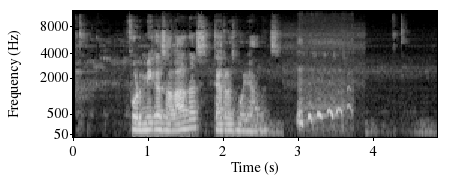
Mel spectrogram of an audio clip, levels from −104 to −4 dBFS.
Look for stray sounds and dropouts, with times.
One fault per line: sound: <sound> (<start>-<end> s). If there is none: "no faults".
sound: laugh (3.0-3.8 s)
